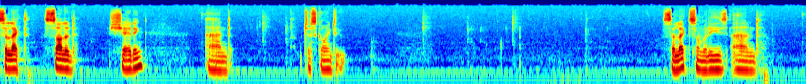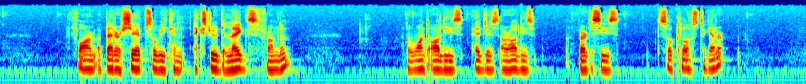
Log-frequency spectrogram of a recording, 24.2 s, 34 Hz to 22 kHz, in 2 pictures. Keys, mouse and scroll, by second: 0.3 z, 3.8-7.1 drag, 7.7 middle click, 10.8 click, 22.4 click.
